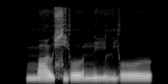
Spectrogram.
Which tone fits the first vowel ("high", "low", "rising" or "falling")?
falling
